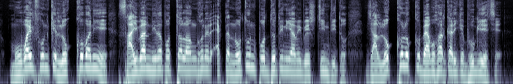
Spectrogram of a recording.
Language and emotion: Bengali, fearful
